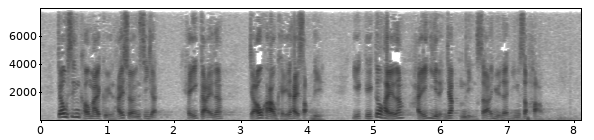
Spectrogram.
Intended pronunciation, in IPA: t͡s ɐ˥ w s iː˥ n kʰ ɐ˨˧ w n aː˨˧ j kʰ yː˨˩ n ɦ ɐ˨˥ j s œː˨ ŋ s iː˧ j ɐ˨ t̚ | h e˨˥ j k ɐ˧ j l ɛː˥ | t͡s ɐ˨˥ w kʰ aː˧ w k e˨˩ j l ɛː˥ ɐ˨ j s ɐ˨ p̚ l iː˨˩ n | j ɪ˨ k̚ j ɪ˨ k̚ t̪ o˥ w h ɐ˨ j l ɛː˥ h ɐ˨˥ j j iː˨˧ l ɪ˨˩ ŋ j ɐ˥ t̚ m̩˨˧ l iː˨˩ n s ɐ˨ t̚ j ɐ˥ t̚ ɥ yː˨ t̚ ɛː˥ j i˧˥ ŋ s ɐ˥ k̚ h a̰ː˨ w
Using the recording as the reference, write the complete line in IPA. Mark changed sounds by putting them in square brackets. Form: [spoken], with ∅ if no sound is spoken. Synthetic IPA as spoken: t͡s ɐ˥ w s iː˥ n kʰ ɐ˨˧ w [m] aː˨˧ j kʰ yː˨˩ n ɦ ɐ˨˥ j s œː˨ ŋ s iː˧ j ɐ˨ t̚ | h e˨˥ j k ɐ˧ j l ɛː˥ | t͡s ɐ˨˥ w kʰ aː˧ w [kʰ] e˨˩ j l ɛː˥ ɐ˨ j s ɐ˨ p̚ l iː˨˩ n | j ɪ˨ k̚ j ɪ˨ k̚ t̪ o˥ w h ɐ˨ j l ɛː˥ h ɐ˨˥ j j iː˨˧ l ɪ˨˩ ŋ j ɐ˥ t̚ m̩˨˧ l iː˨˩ n s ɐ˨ [p̚] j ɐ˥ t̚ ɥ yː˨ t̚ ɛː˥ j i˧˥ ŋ s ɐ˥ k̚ h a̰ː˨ w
